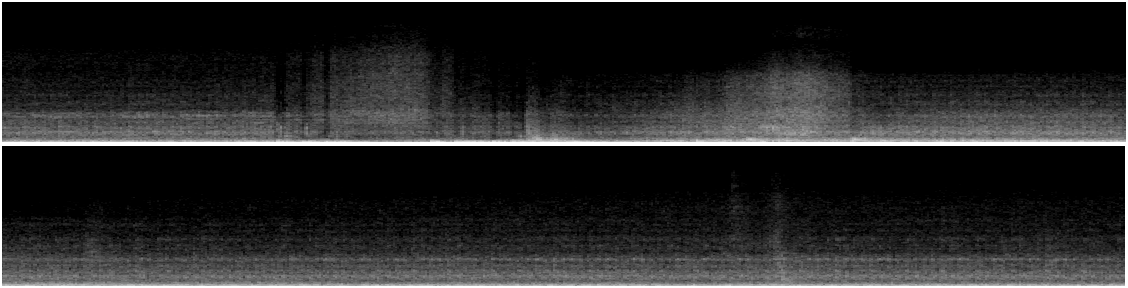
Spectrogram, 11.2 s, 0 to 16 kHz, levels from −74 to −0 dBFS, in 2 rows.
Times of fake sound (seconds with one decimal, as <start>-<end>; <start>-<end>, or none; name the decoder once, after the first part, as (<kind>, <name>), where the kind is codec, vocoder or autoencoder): none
